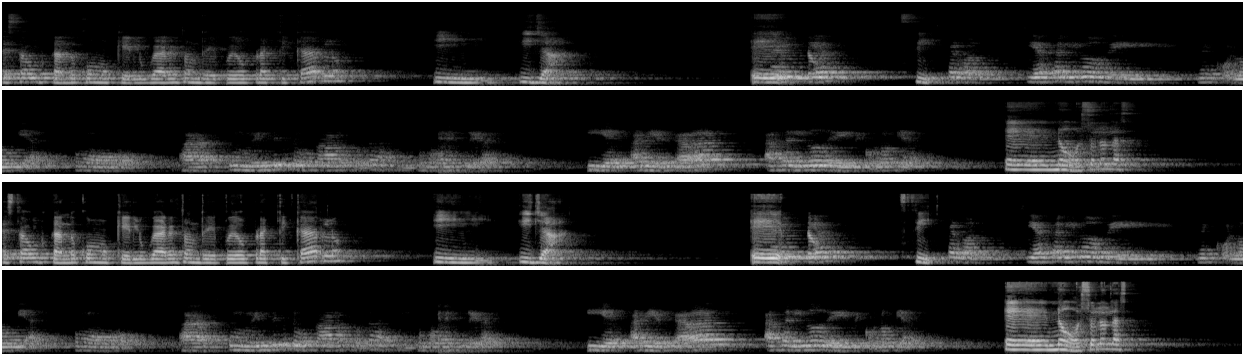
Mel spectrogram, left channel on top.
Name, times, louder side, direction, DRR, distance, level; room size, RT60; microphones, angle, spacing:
voice 1, 0.0-3.5 4.3-5.7 7.5-8.2 9.1-9.3 22.4-23.6, right 4 dB, 60° right, 13 dB, 0.4 m, -22 dB
voice 2, 7.7-8.3 9.5-9.8 10.2-11.6 12.0-12.8 13.1-13.7 14.2-17.3 18.3-19.6 20.0-21.5, equal, 85° right, -2 dB, 1.3 m, -27 dB
6.4 x 5.5 x 3.9 m, 1.4 s
head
